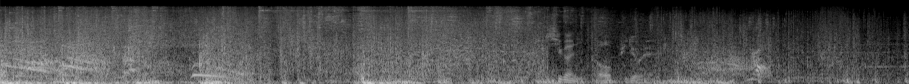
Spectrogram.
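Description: Loud magic blasts and explosions boom and crackle in rapid bursts.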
